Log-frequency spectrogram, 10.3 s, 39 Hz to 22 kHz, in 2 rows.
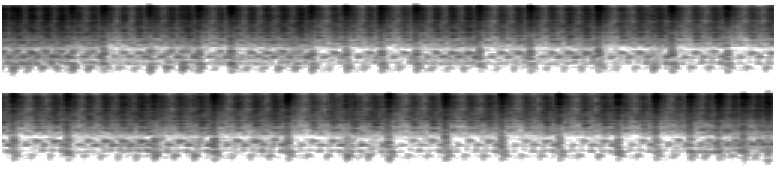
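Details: Briggs 10hp, governor reconnected and working: fast hard firing stays at high revs with choke off, won't drop to idle; carburetor suspected worn or way out of adjustment, not confirmed.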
